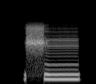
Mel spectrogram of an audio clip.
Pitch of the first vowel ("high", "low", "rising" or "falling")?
high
